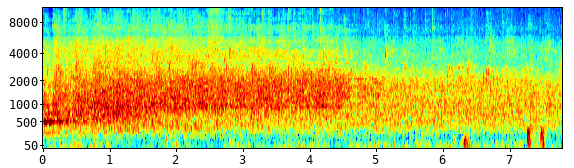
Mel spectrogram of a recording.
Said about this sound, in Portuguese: Dê um aplauso a ele, vai, por favor.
